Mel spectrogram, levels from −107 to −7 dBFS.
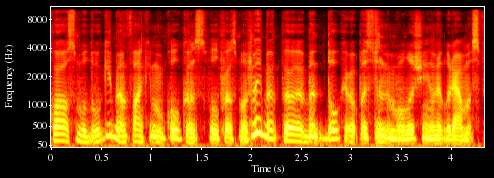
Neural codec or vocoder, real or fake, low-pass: autoencoder, 22.05 kHz, a latent of 192 numbers a frame, VITS, trained on many speakers; fake; 9.9 kHz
